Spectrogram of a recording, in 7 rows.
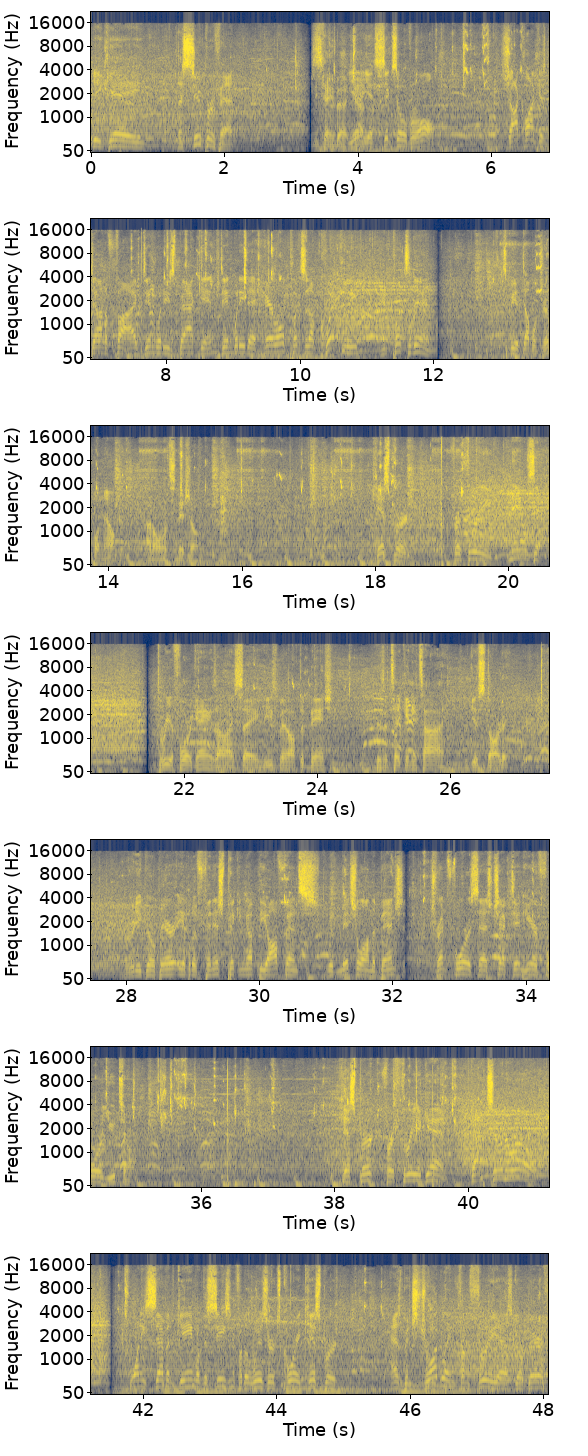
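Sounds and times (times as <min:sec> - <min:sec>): arena crowd noise: 0:00.0 - 0:48.0.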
